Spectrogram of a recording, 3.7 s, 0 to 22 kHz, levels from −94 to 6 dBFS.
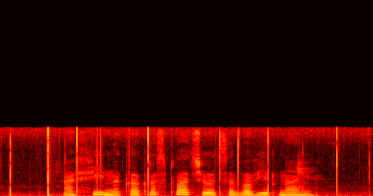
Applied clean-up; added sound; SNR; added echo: none; Fire; 6 dB; none.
